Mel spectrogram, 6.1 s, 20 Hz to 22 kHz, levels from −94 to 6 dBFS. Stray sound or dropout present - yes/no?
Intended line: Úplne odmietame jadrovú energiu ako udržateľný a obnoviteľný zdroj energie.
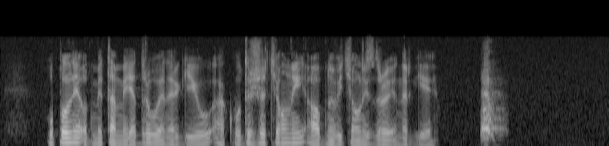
yes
